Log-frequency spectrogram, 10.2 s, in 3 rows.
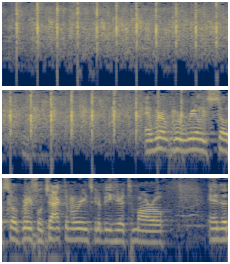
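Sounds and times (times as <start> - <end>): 
audience applause: 0.0 - 8.0
speech: 5.5 - 9.3, 9.9 - 10.1.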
